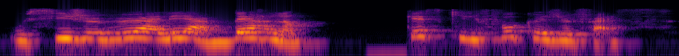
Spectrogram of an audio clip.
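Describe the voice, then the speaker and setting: A French woman teaches French in a live online lesson over a video call, speaking at a moderate pace in a high, expressive voice. She explains patiently and checks often that her students are following. The sound is lo-fi.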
